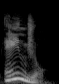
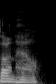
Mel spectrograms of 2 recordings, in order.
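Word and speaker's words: Ángel: very very long time I thought his name was Angel let's move on shall we no it's pronounced on hell ma it was a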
